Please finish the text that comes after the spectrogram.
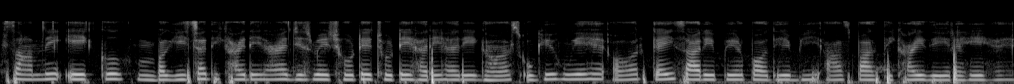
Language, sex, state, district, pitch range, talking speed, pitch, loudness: Hindi, female, Chhattisgarh, Sukma, 210-230 Hz, 160 wpm, 220 Hz, -25 LUFS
